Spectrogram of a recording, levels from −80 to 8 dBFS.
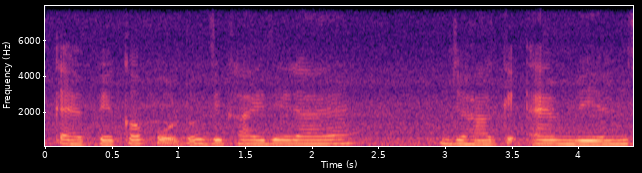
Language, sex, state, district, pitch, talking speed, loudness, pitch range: Hindi, female, Maharashtra, Mumbai Suburban, 215 Hz, 150 wpm, -14 LUFS, 205-220 Hz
